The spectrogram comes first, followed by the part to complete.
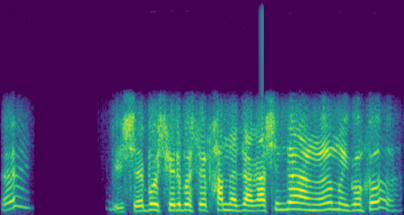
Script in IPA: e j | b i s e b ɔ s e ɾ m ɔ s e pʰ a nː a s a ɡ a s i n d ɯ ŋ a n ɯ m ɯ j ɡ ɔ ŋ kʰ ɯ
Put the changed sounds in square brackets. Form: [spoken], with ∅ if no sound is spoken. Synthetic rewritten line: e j | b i s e b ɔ s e ɾ [b] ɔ s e pʰ a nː a [z] a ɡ a s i n d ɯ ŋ a [ŋ] ɯ m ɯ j ɡ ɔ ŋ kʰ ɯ

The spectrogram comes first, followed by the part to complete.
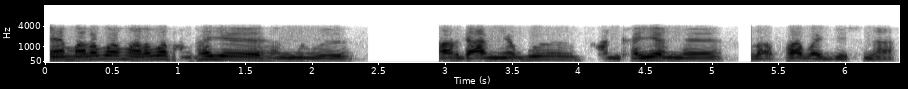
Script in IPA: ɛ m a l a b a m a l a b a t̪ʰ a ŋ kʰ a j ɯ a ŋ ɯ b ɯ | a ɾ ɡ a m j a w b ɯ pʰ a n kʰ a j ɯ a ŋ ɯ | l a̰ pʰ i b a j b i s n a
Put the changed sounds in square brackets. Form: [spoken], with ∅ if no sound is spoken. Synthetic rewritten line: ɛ m a l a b a m a l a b a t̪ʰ a ŋ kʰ a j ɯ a ŋ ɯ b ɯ | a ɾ ɡ a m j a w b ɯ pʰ a n kʰ a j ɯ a ŋ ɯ | l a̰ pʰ [a] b a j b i s n a

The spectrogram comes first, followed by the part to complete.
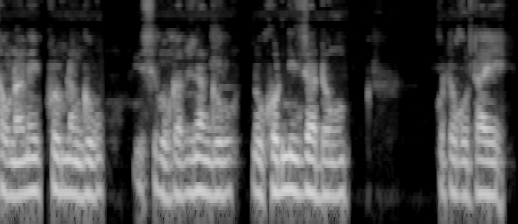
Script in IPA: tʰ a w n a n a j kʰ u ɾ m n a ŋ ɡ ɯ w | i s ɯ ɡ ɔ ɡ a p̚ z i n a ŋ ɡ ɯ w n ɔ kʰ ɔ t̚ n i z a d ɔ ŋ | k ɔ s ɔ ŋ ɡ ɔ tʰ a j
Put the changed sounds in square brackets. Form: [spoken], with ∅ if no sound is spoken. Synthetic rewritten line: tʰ a w n a n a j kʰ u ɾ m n a ŋ ɡ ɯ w | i s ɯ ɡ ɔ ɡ a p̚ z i n a ŋ ɡ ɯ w n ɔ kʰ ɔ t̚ n i z a d ɔ ŋ | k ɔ [t] ɔ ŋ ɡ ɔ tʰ a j

